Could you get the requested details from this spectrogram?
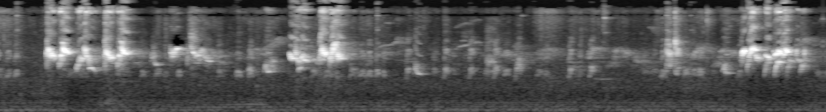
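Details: Caged red-whiskered bulbuls singing against each other, with bursts of rapid, rich chirps and whistles in clusters separated by quieter stretches, one flurry near the start, another midway and a final run at the end.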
